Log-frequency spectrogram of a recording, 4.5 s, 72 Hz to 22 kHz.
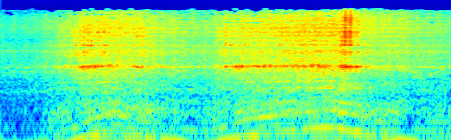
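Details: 1960 Ford Ranchero, started and revved at the rear by the exhaust: deep exhaust rumble rising smoothly as it's blipped and falling back, clean and even with no pops or rattles; sounds healthy.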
